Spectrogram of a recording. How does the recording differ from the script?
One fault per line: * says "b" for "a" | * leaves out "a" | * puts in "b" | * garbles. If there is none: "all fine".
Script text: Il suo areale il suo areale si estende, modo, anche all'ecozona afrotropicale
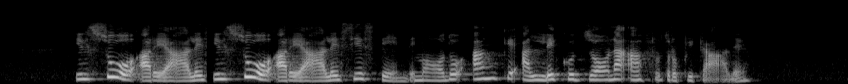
all fine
